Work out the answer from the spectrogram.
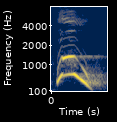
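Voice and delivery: high whooping cheer, tossed off; mock whoop. Pastor mocking Westboro with a high whoop.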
